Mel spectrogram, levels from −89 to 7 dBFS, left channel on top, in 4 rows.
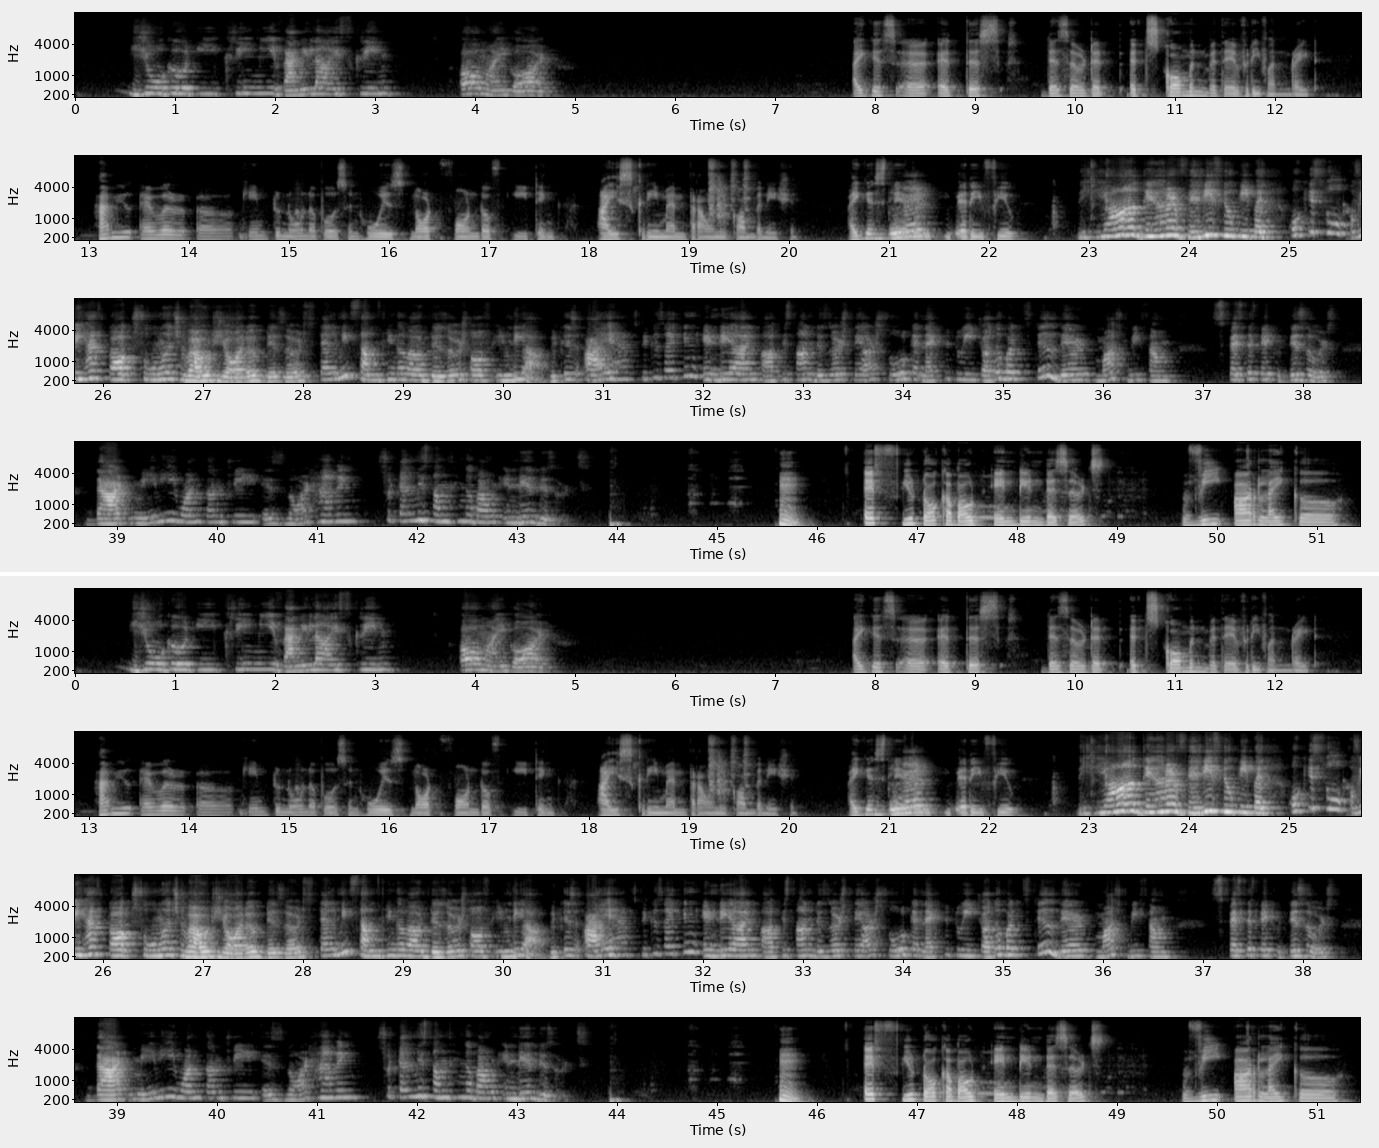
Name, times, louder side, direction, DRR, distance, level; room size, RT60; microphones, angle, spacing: voice 1, 0.5-3.2 3.9-4.7 20.8-21.3 22.9-31.3 31.6-36.6 37.3-38.2 38.8-41.4 41.8-43.3, right 2 dB, 35° right, 1.7 m, -24 dB
voice 2, 7.8-9.2 9.7-10.3 10.6-12.3 13.1-17.7 18.1-20.0 20.6-22.3 43.9-44.1 45.6-45.8 46.5-48.9 49.6-51.2, left 1 dB, 5° left, 0.4 m, -23 dB
11.5 x 5.1 x 2.6 m
head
